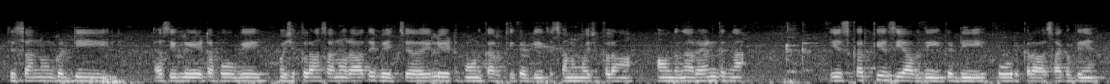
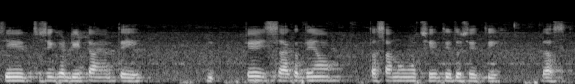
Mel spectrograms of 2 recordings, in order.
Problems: background sounds at intervals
